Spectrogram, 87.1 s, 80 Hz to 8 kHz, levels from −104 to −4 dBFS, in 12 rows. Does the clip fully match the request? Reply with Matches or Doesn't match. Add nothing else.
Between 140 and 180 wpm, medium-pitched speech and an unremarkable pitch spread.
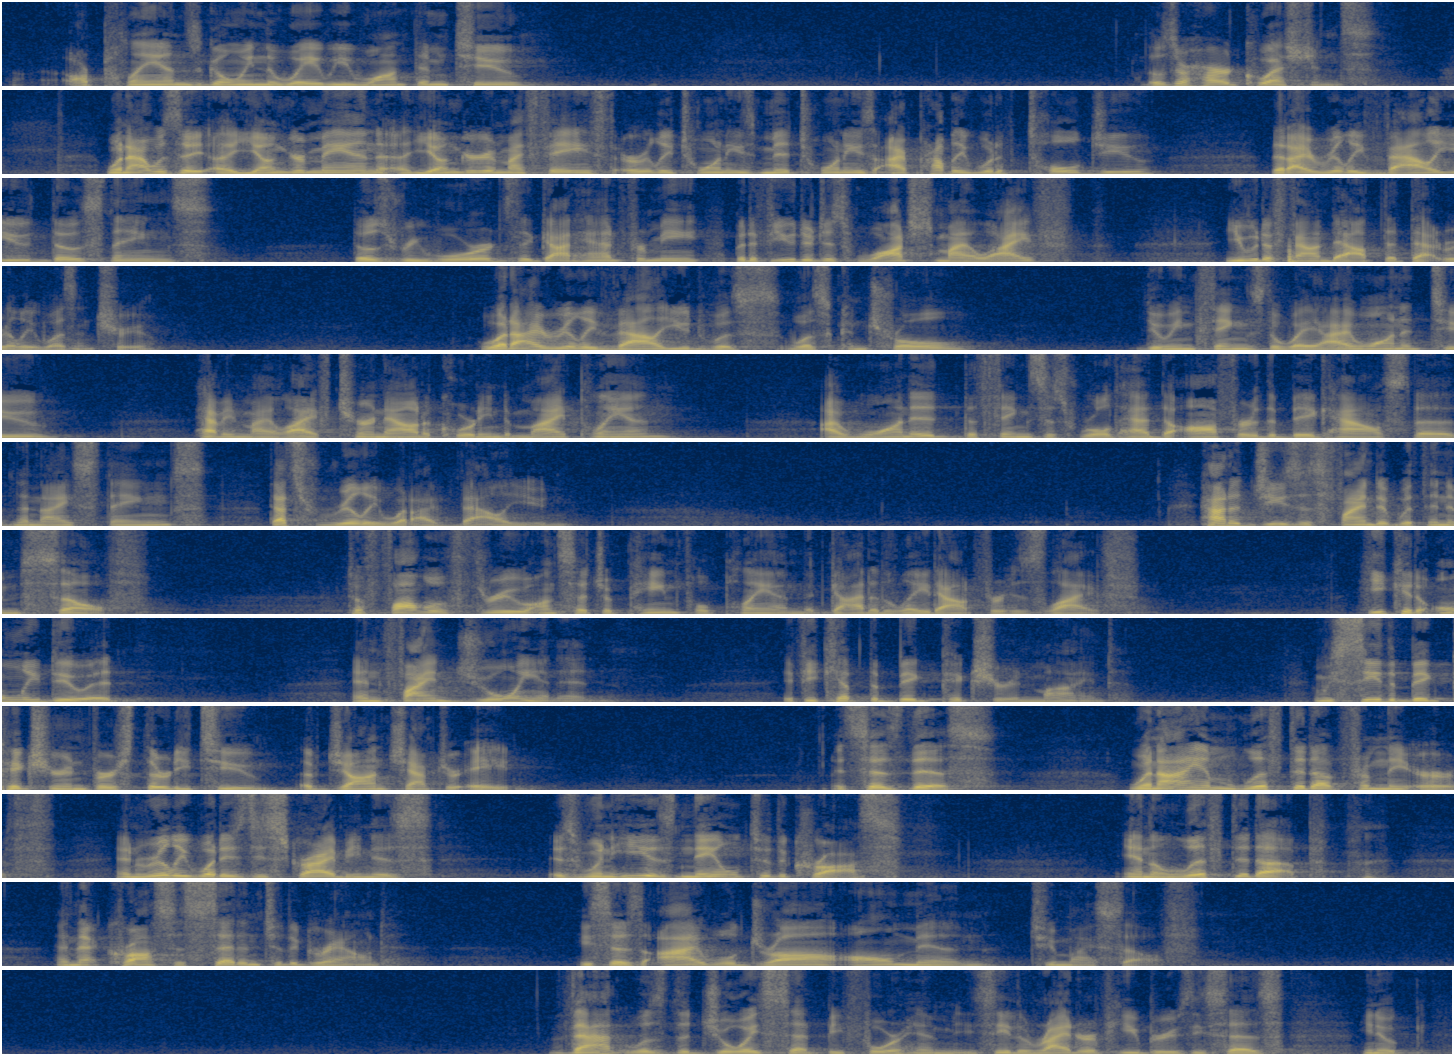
Doesn't match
